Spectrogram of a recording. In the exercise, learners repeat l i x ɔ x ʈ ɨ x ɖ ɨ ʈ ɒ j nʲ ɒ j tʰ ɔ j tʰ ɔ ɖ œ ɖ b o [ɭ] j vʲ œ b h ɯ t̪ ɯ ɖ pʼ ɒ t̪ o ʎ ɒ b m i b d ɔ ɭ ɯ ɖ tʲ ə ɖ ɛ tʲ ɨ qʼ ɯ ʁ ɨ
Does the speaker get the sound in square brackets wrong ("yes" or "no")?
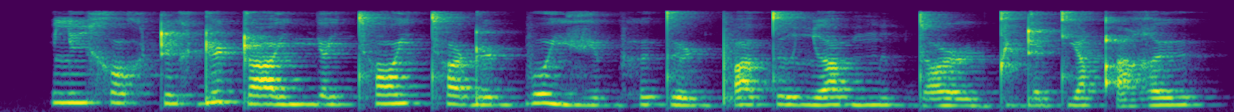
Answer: yes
